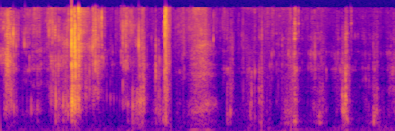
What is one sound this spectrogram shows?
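Soft, wet food squishes between gloved fingers.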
